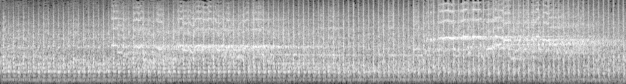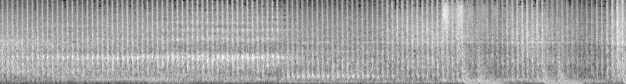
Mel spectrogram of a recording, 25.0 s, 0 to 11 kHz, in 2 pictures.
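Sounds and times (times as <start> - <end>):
electronic music pulse: 0.0 - 25.0.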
